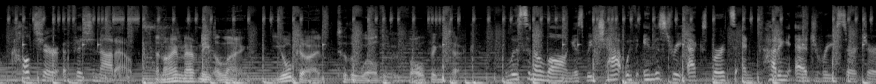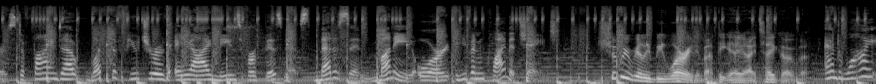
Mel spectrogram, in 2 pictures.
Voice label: Podcast

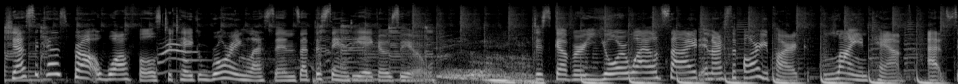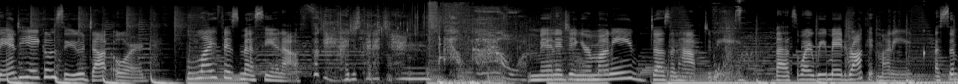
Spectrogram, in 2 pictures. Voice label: Commercial

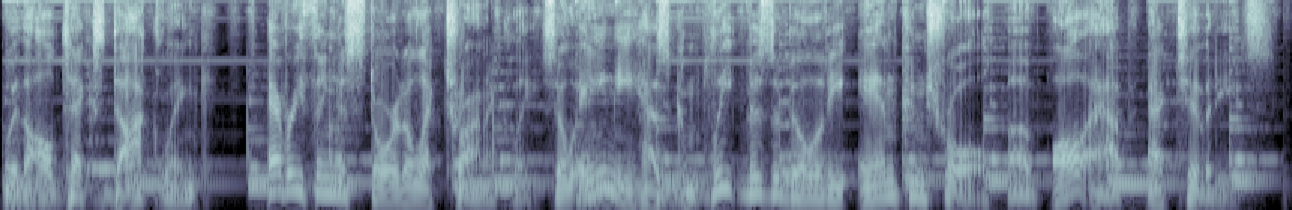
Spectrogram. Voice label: with music; English (Australian)

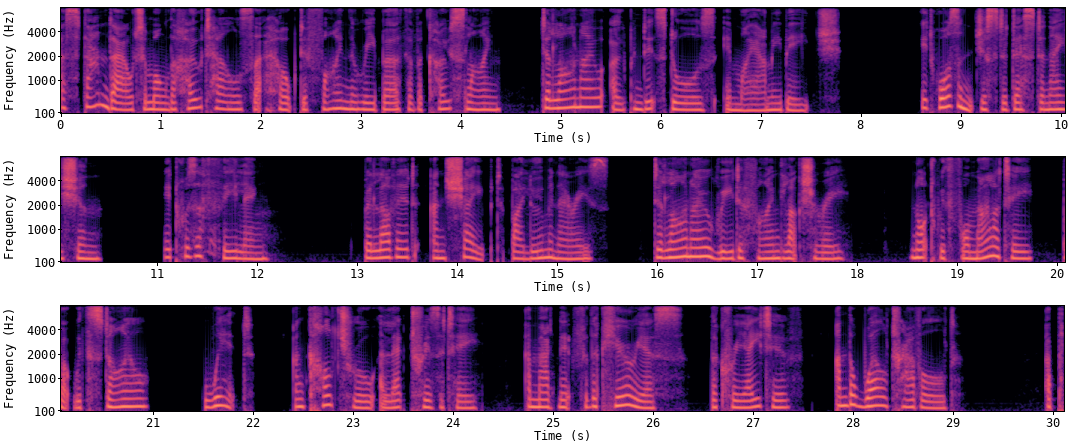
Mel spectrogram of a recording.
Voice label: Corporate Video Narration British Elegance

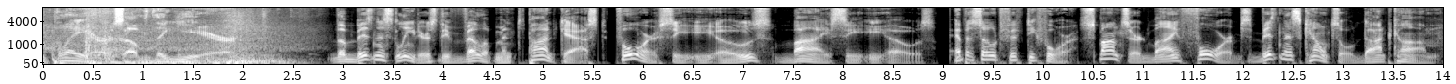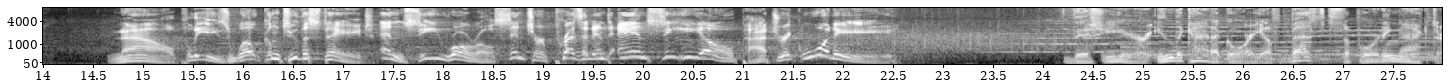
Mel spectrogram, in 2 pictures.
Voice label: Voice Of God Live Announce

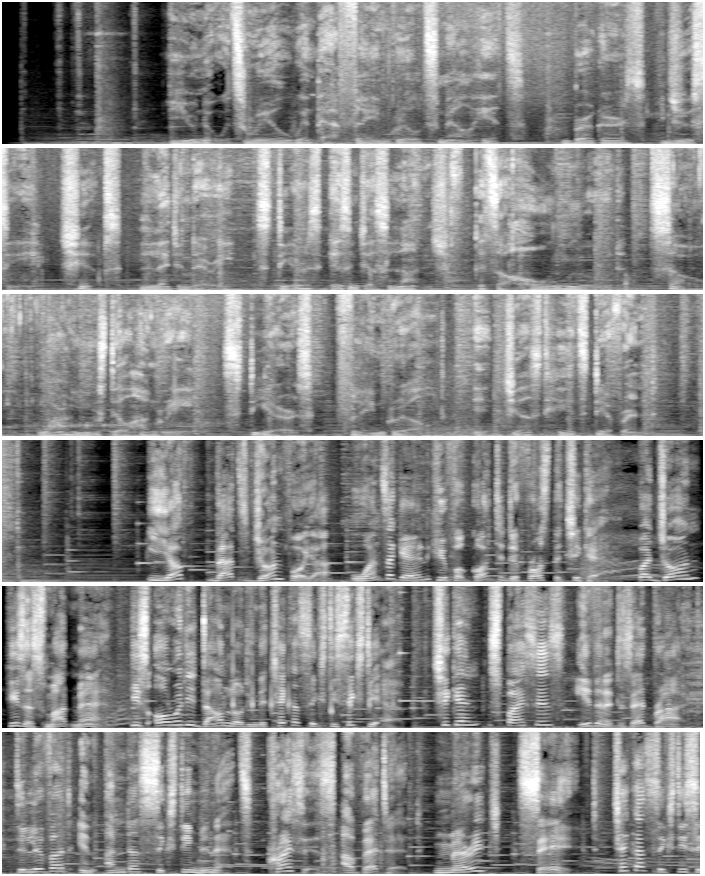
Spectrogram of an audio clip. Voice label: VO African, British

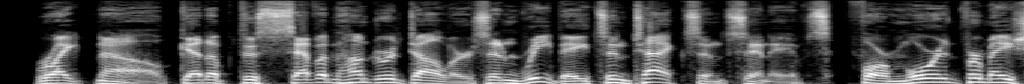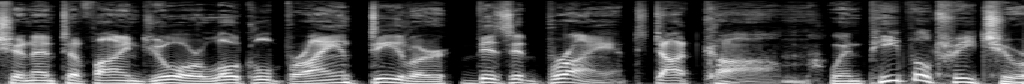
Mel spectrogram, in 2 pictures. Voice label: Sampler, male voice overs

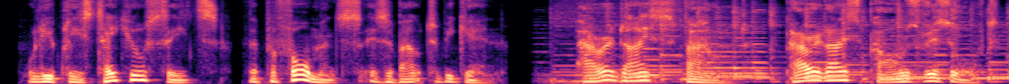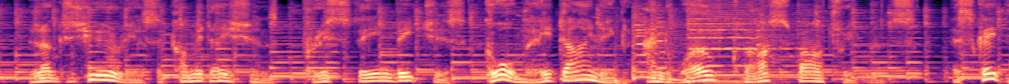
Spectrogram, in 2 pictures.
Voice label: Voice Over Reel, British

